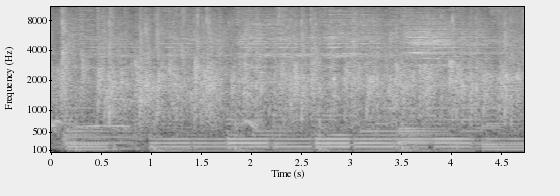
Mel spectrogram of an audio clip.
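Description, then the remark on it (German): A crowd at a church service applauds steadily throughout for people who decided for Jesus, dense clapping and a few cheers over sustained keyboard chords that keep playing underneath, without pause. “Lass uns den Menschen mal einen Applaus geben.”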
